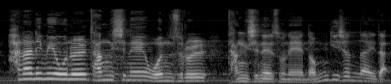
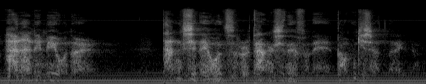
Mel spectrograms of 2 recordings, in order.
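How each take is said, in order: First: It is spoken in a loud voice. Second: It is spoken quietly, with urgent frustration.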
